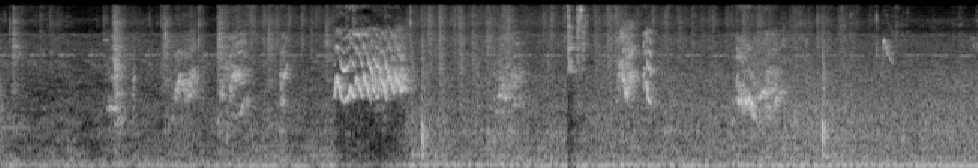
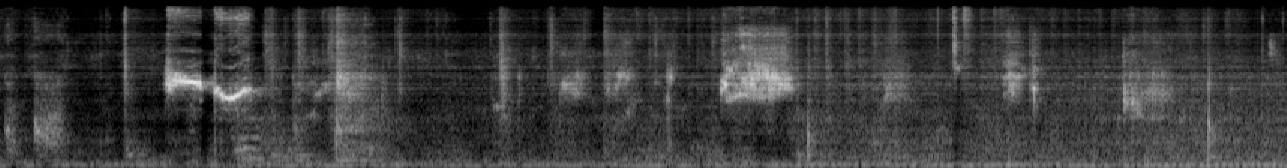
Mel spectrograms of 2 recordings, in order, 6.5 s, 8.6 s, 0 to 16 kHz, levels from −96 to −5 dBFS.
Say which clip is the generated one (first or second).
second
